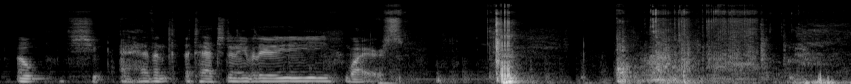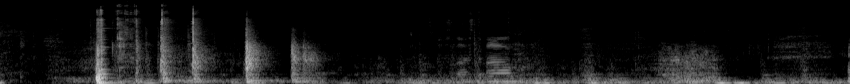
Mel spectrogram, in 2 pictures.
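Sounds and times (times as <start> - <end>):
hard parts knocking together: 9.5 - 12.0
scraping and rustling: 11.5 - 17.0.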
